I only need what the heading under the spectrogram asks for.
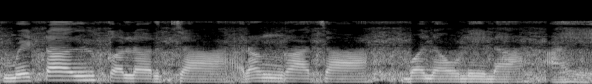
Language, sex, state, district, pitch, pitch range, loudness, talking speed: Marathi, female, Maharashtra, Solapur, 135 Hz, 125-150 Hz, -16 LUFS, 50 wpm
